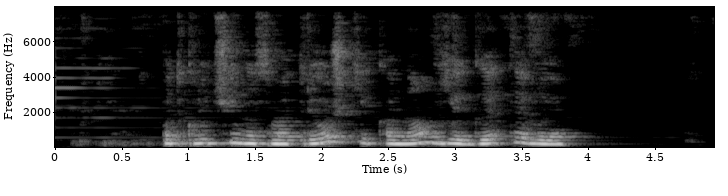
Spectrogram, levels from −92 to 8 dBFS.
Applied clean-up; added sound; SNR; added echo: classical method WPE with log-MMSE.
